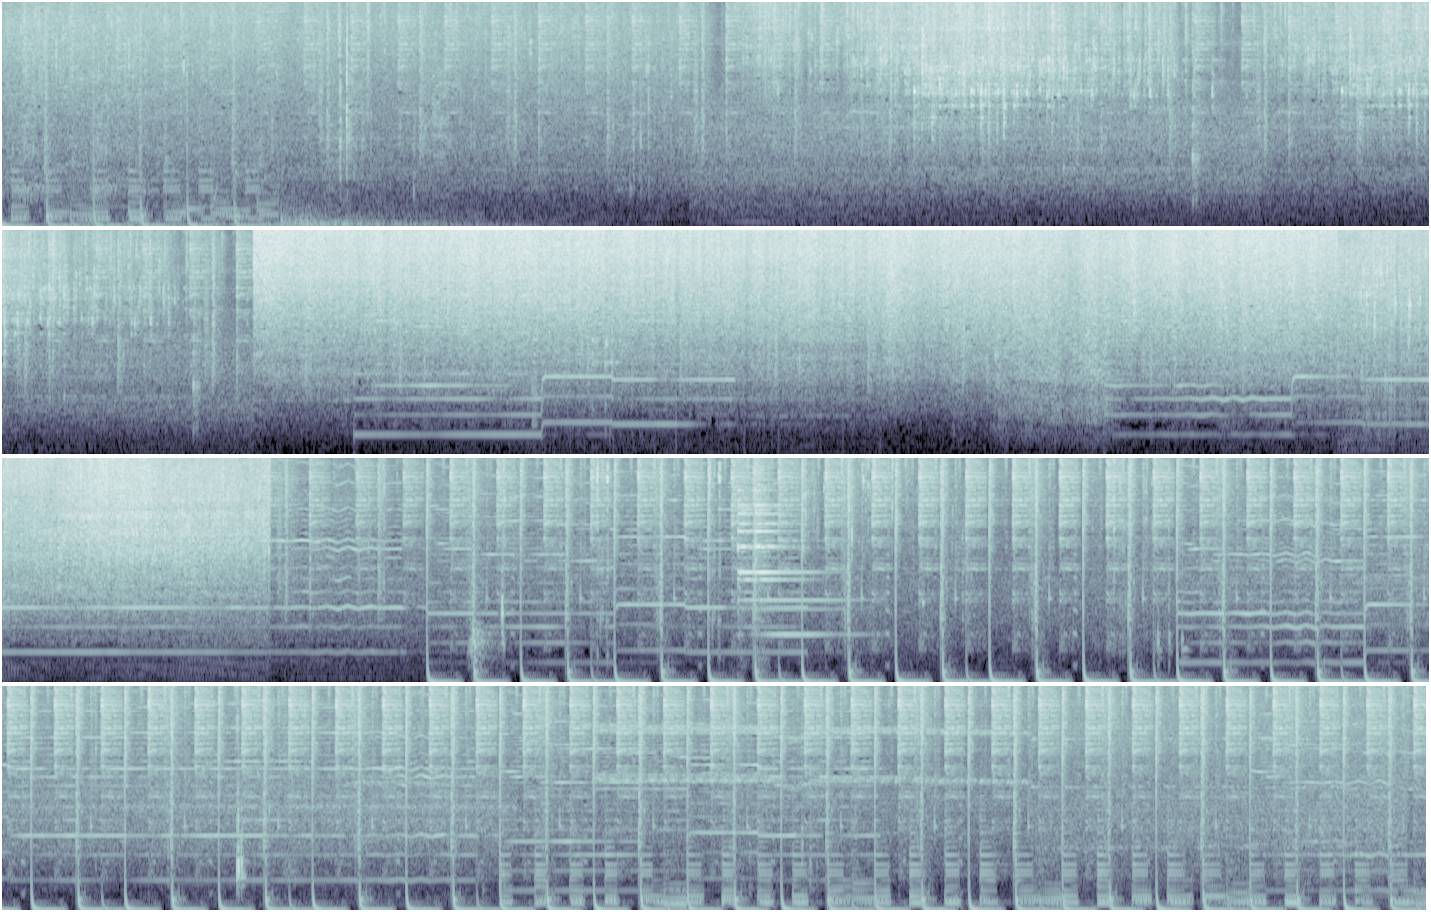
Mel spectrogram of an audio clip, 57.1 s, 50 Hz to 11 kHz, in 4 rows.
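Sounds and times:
loud sizzle of tomatoes in oil: 0:00.0 - 0:31.2, 0:32.8 - 0:57.0
meat frying in oil: 0:00.0 - 0:31.2.

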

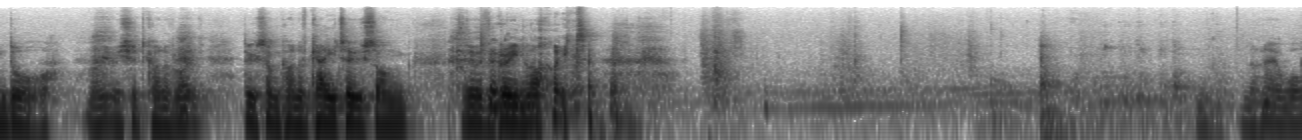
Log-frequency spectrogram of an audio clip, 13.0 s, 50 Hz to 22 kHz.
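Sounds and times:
faint steady tone: 0:07.6 - 0:13.0.

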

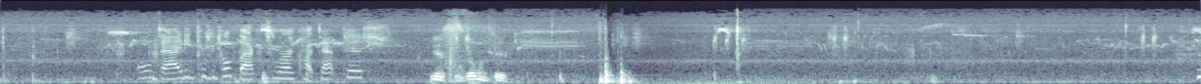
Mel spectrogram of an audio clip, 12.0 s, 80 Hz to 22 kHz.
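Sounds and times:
faint hum and low rumble: 0:04.8 - 0:10.2.

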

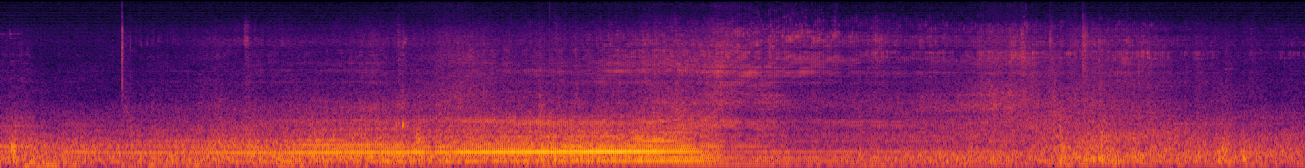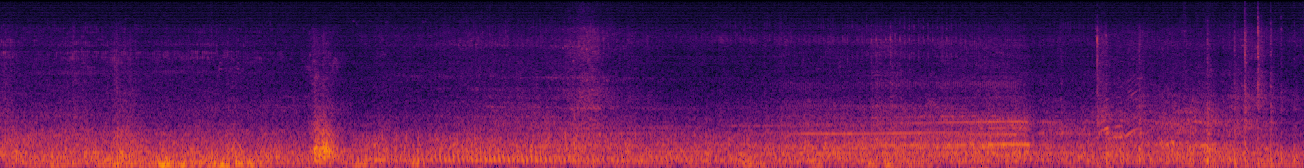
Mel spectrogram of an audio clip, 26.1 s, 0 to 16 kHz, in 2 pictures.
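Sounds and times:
engine running: 0:00.0 - 0:14.4, 0:16.6 - 0:26.0
faint rumble: 0:08.1 - 0:26.0.

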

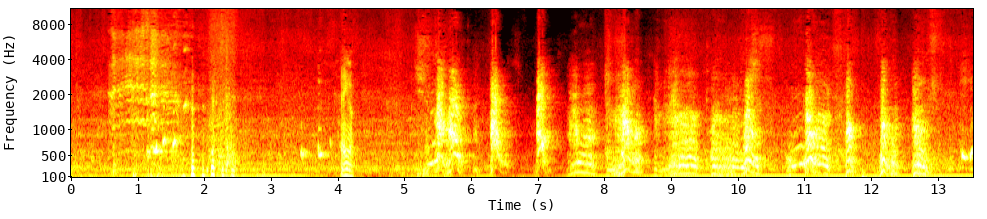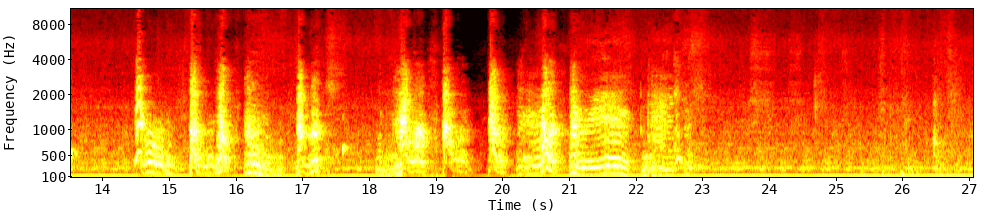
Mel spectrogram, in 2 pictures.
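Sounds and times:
puppy barking: 0:05.4 - 0:07.3, 0:14.5 - 0:16.0, 0:16.9 - 0:17.4, 0:18.4 - 0:20.9.

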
